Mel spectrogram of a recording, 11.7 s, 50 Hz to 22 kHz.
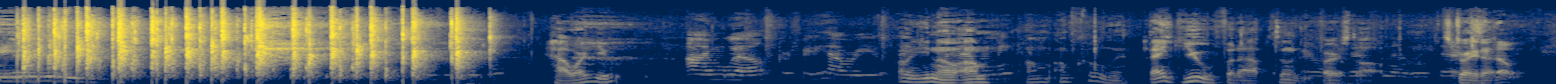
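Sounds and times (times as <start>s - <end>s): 
speech: 0.0s - 0.8s, 4.2s - 11.5s
small group clapping to welcome a guest: 0.0s - 3.9s.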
